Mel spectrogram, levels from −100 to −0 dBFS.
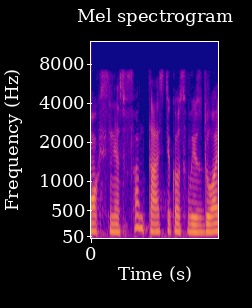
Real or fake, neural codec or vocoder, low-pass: fake; codec, 16 kHz, 8 kbps, FunCodec, trained on LibriTTS, 25 frames a second; 7.2 kHz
